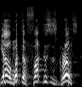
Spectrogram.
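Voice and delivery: a loud, high yelp of disbelief; disgusted reaction. Retold or imitated. Reacting to a friend's gross rap, mock disgusted outburst. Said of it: "And I'm like".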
